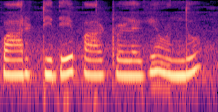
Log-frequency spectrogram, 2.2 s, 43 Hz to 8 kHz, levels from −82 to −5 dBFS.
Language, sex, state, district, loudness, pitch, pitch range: Kannada, female, Karnataka, Bidar, -16 LUFS, 250 Hz, 245-265 Hz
